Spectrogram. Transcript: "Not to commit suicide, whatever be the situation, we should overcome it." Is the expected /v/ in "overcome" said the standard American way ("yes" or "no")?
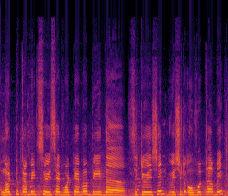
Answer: yes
